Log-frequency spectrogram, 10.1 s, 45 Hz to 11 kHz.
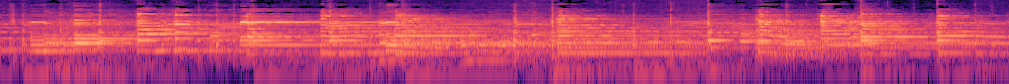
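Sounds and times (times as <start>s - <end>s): sarod plucked notes: 0.0s - 10.0s.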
